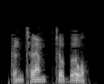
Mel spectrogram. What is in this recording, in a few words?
"contemptible", English; adjectives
